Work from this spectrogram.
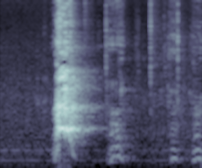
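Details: Pet dog barking at a cow hoof in a small room: one loud, sharp bark followed by quieter low grumbling sounds.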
